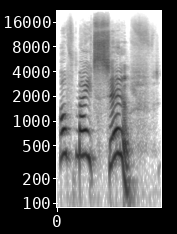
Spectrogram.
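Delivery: each one shrieks for himself; quarrelling councillors. A narrator's reading. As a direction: councillors quarrelling over the statue. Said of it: "as they quarrelled".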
